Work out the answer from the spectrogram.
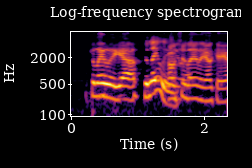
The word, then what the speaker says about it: Shillelagh: Shalala. Shillelagh, yeah.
